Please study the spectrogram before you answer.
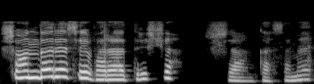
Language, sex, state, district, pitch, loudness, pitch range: Hindi, female, Uttarakhand, Uttarkashi, 240 Hz, -14 LUFS, 185-305 Hz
